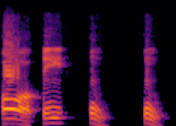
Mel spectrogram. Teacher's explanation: Manakala di sini qaf, makhrajnya di pangkal lidah. Bunyinya qa, qi, qu.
